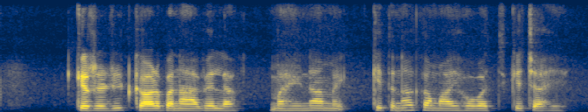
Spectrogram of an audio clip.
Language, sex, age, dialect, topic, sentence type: Magahi, male, 25-30, Central/Standard, banking, question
